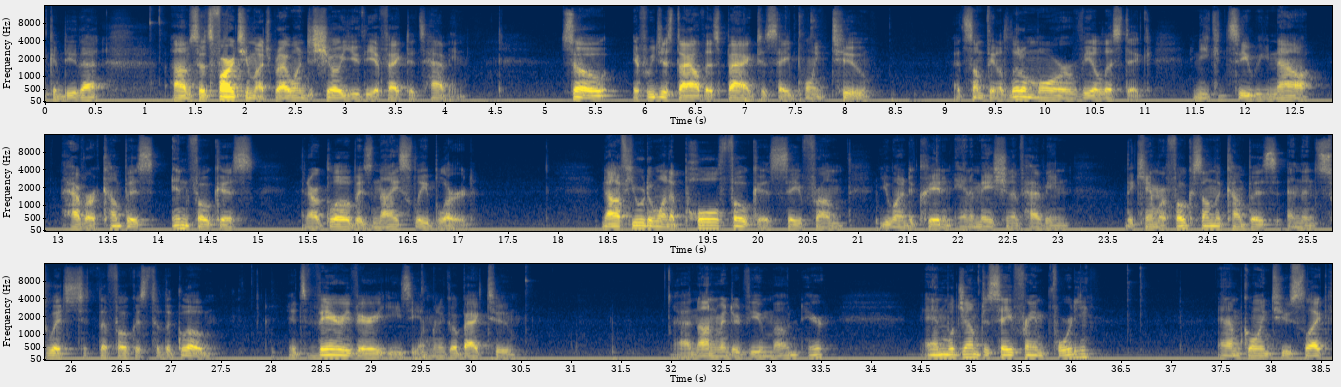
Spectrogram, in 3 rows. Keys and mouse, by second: 29.0 shift+z, 30.1-31.8 drag, 36.1-38.1 right drag.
